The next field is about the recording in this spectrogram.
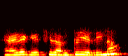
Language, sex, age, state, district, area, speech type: Bengali, female, 18-30, West Bengal, Howrah, urban, conversation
